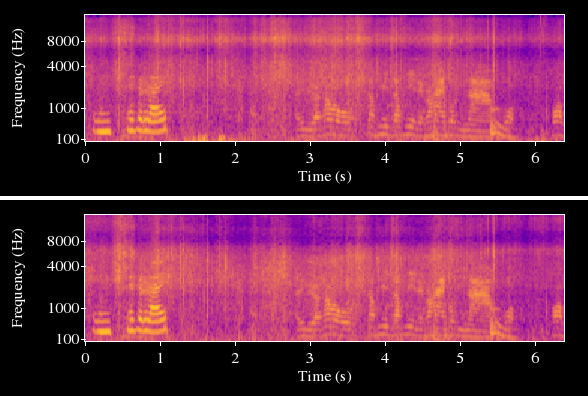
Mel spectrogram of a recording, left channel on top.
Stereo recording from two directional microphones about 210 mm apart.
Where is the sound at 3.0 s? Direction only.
40° left (ahead or behind).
